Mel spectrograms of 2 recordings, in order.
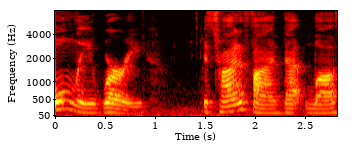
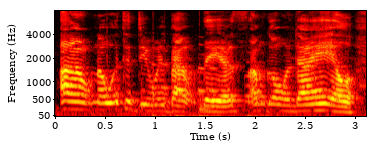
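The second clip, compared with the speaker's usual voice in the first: high, wavering distraught voice; mock sobbing confession; imitating a crying man; 5 semitones higher than usual. A guy confessing to a friend, mock crying. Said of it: "crying and being like".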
